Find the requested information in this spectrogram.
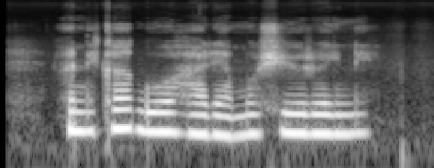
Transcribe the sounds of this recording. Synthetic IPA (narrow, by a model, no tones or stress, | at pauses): anikaɡuɔɦaɾijamɔʃiɾeini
